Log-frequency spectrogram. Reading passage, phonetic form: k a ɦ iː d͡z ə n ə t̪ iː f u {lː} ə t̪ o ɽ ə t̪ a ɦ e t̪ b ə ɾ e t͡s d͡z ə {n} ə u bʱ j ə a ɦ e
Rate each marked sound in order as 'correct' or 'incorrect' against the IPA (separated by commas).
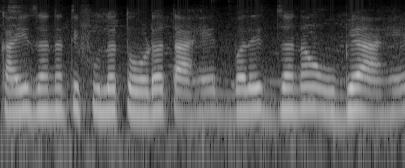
incorrect, correct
